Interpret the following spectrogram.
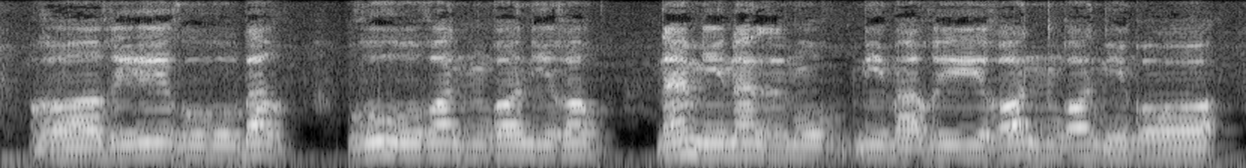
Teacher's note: ghain tidak memiliki sifat qalqalah. Jangan sampai terpantulkan ketika kita membacanya dalam kondisi sukun.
